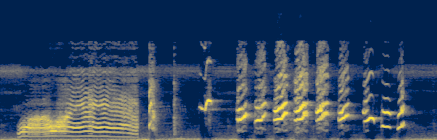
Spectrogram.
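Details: Singing oriental magpie-robin filled with kapas tembak imitations opens with a long mewing, harmonic wavering note, then a rapid evenly spaced series of sharp whistled chips.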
